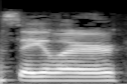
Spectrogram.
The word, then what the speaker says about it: Saylor: So on Instagram, it's just McKenna Saylor. My name is spelled kind of weird, M-E-K-I-N-A, and then it's S-A-Y-L-O-R.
